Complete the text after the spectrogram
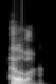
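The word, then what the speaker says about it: Hellebuyck: He led the league in shots against twice, which is tied fourth most ever behind Tony Esposito, Gump Worsley, and Connor Hellebuck. How do you pronounce his name? Hellebuck? Hellebuck. Oh, I said it right the first time.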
